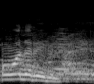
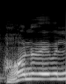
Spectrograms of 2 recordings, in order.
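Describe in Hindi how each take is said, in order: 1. शब्द सीधे एक स्वर ध्वनि से शुरू होता है। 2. शब्द की शुरुआत एक साफ़ सुनाई देने वाली h ध्वनि से होती है। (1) "एच साइलेंट होगा" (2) "हॉनरेबल नहीं"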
